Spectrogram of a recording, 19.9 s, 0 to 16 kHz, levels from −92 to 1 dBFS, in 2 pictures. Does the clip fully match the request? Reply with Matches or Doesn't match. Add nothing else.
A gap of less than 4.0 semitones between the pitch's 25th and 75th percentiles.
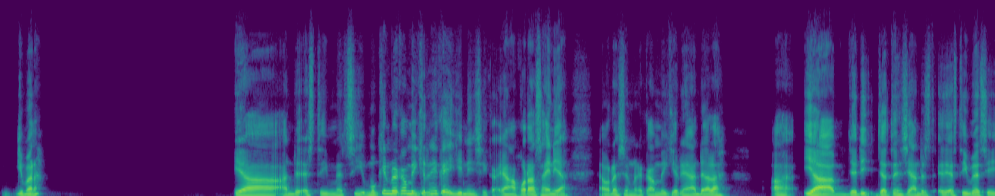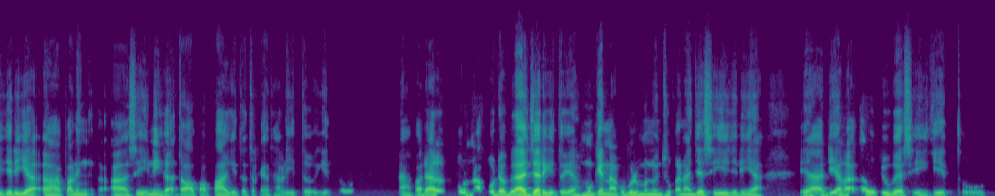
Doesn't match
